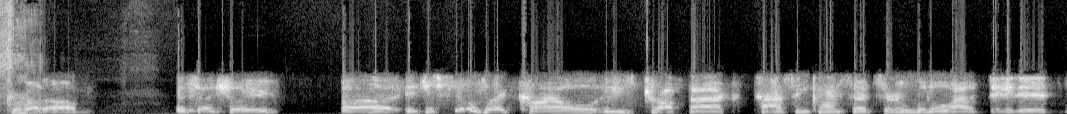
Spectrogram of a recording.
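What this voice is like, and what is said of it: Hoarse, worn-out voice. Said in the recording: “Sorry, my voice is a little shot from screaming yesterday.”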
